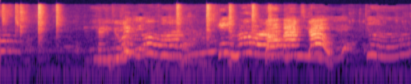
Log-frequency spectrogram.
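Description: Toddler babbling and calling out in a high voice, with long sounds that rise and fall in pitch. Several sharp claps come in, three near the start and a cluster around the middle.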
